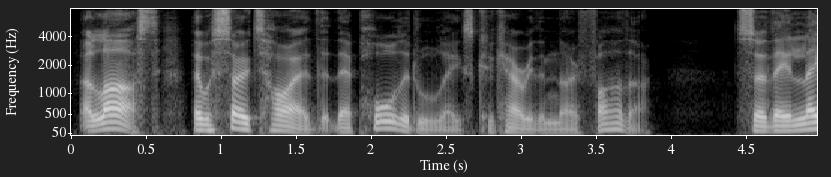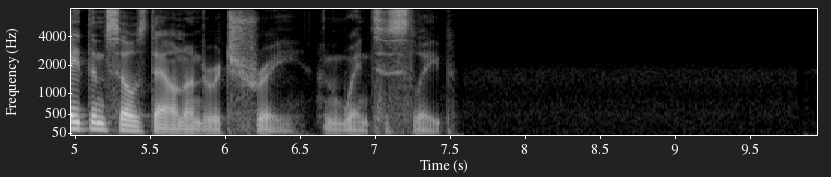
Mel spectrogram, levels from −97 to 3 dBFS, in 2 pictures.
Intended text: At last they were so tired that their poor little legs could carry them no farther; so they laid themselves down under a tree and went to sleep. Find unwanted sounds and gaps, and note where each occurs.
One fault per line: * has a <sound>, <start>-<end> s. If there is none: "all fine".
all fine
